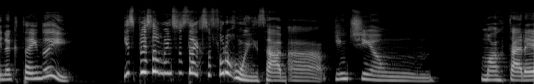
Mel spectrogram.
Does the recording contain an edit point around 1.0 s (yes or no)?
no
